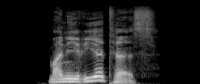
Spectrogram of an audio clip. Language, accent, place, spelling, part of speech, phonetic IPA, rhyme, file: German, Germany, Berlin, manieriertes, adjective, [maniˈʁiːɐ̯təs], -iːɐ̯təs, De-manieriertes.ogg
- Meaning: strong/mixed nominative/accusative neuter singular of manieriert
